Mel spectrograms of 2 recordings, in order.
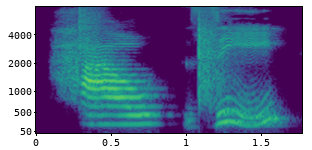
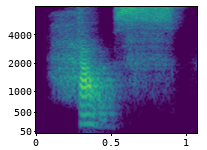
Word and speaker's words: house: that's not the word it's house so because at the end it sounds like a silent s it's an s sound not a z okay house at the very end sounds like a silent s although there is an e there this is the reason why it's just one syllable house so if it's not true if it was how z then that's fine it would be two syllables so do you see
